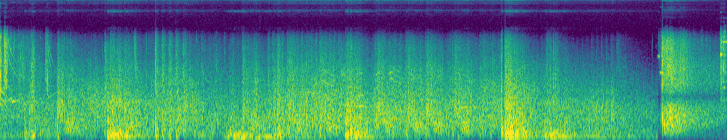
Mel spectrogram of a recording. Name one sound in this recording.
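Gunfire and explosions boom and rattle in a battle.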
